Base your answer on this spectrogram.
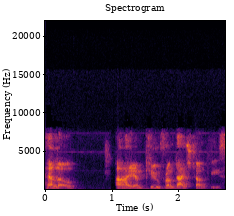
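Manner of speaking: bad, put-on robot machine voice. Joking around, the speaker does a bad AI impression. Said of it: "I just want to do a bad A I impression".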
